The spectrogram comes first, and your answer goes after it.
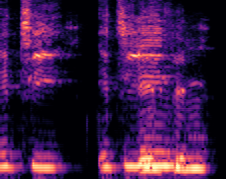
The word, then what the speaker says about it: Etienne: Etienne Jr.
